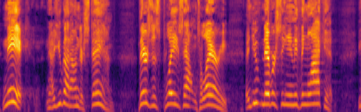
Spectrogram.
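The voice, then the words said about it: Thick Kentucky accent imitation. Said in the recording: “has quite a thick accent. He's from Kentucky”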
